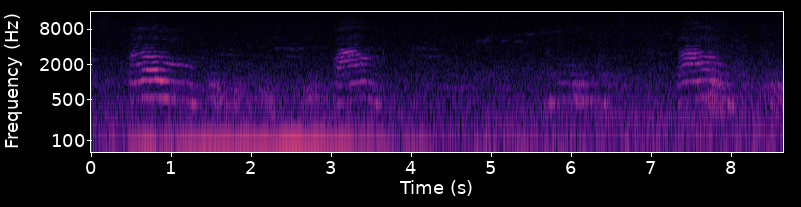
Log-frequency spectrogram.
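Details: Domestic cats active at night: three clear, drawn-out meows with a falling pitch, spaced several seconds apart, with softer short chirrups between them in a quiet setting.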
